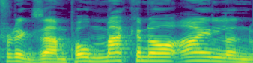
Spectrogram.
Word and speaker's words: Mackinac: Like, for example, Mackinac Island, which is not pronounced Mackinac Island.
